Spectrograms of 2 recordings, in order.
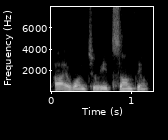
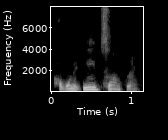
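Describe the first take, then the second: First: Every syllable is given the same length. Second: The first words are squeezed together quickly. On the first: A Spanish speaker is saying it. "todas las sílabas las dije con exactamente el mismo valor de tiempo" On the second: A native speaker is saying it. "esas primeras tres palabras, I wanna, tienen un valor de tiempo, un ritmo muy diferente"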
